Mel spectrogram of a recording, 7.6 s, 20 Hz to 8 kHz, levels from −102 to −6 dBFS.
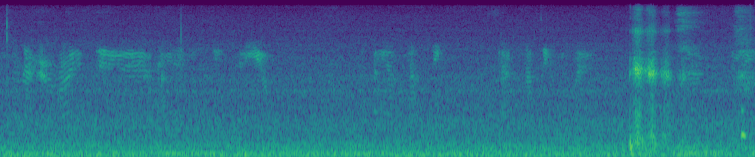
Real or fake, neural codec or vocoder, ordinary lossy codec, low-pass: real; none; none; 7.2 kHz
